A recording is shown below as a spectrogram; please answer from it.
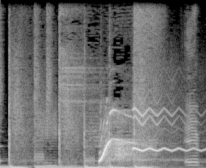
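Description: Upbeat children's background music with a cartoon sound effect about a second in: a quick upward-sliding whistle, then a wavering, wobbling held tone.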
